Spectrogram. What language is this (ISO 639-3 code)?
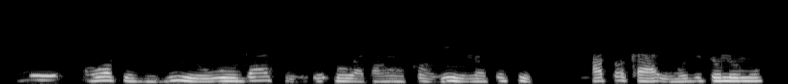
yor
